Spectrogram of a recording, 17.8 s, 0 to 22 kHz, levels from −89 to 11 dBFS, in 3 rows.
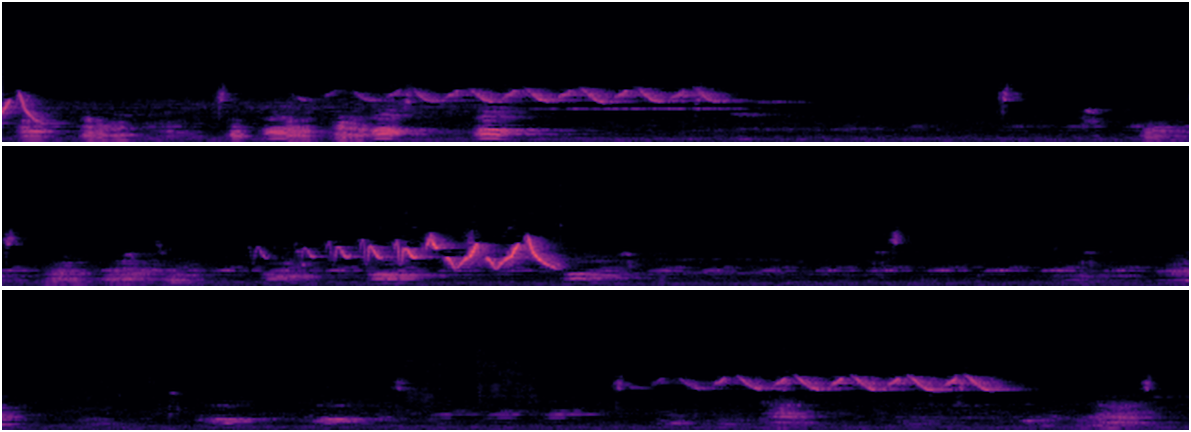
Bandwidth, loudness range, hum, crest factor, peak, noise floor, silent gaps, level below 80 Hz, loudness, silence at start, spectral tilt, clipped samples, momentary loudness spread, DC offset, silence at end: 16 kHz; 22 LU; none; 26 dB; -20 dBFS; -71 dBFS; none; -86 dBFS; -40 LUFS; 0 s; 4 dB/octave; under 0.1%; 27 LU; under 0.1%; 0.15 s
